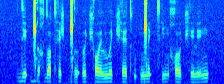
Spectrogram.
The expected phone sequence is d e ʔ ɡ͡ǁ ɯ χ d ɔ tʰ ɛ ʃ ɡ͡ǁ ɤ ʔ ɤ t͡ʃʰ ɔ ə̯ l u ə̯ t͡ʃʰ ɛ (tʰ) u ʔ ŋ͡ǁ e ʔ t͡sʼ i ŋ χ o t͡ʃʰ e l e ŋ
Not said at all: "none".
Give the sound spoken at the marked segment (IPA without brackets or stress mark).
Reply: tʰ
